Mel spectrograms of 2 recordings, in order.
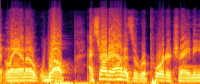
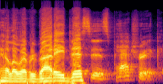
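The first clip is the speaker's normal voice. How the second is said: radio broadcast voice; 4 semitones lower than usual. Shown as a demonstration. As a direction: introduce yourself like a smooth broadcaster. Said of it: "give it my radio broadcast".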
